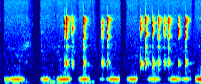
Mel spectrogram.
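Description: Faint computer mouse clicks, a run of them starting about a second in and coming faster in the second half, as the PDF is paged back with the scrollbar's up arrow. A faint low hum cuts in and out beneath them.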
